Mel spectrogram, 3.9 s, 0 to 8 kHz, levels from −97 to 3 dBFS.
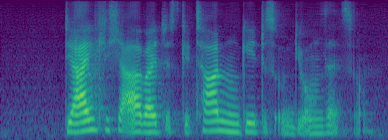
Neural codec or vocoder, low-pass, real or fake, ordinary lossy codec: codec, 16 kHz, 0.7 kbps, FocalCodec; none; fake; none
